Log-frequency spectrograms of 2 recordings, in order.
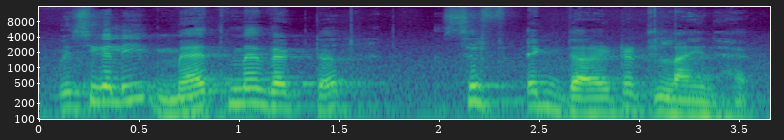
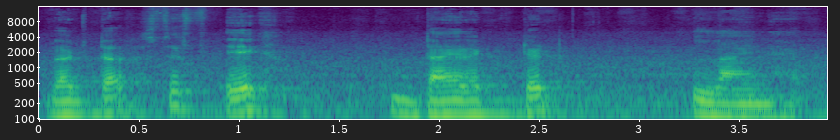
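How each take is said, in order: First: Said in the usual way. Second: Each word set apart with pauses, lower; slow dictation. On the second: Shown as a demonstration.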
